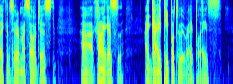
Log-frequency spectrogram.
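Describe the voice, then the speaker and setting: The speaker has a Spanish accent. The sound is dry and close with no echo, on a very clean recording with a silent background. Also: man. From Mexico, Monterrey; moved between Mexico and US. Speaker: trauma therapist. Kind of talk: podcast interview. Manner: hesitant, many fillers.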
